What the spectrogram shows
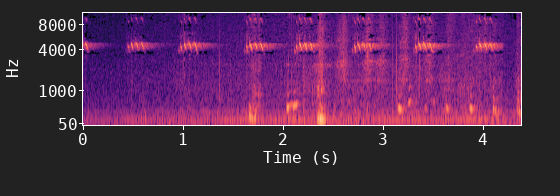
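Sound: crickets chirping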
